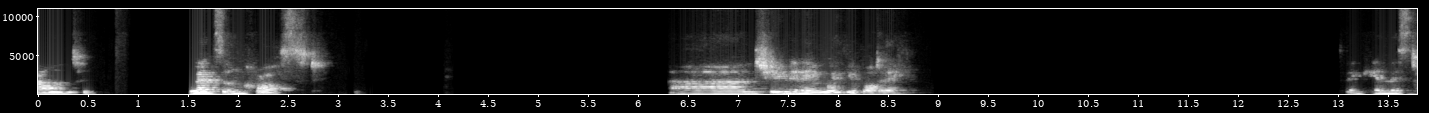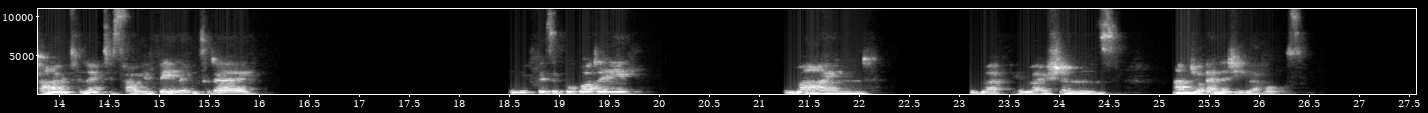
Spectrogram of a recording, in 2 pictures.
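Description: A woman speaks calmly and slowly close to a microphone, with long pauses.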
